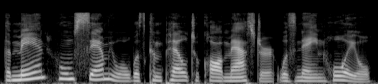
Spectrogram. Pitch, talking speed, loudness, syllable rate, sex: 185 Hz, 190 wpm, -19 LUFS, 5.0 syllables/s, female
